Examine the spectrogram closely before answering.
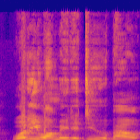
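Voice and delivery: high, loud, fast mocking foreman voice; mock the foreman brushing him off; dismissive foreman. Foreman dismissing his complaint, high loud fast mockery. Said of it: "He was like".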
